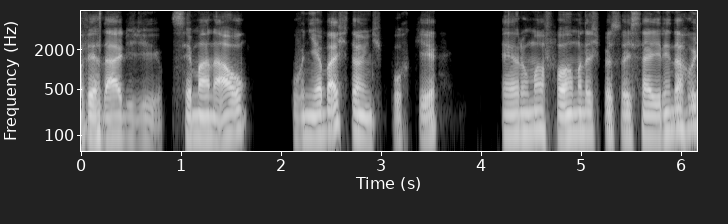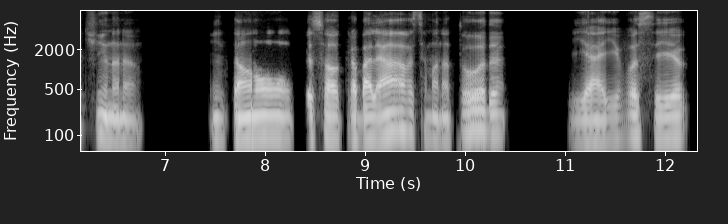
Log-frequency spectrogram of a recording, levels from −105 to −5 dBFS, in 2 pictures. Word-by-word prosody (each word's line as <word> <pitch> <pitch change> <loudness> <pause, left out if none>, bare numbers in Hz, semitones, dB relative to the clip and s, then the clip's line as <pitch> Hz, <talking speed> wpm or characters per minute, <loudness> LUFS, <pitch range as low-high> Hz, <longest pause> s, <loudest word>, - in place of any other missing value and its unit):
verdade, 100 -1 +2
de 90 -1 -10
de 70 - -17
semanal, 100 +4 +3 0.5
unia 100 +1 0
bastante, 105 -8 +2
porque - - -4 0.6
era 105 +1 +1
uma 115 +2 +1
forma 105 +1 +3
das 110 -1 -2
pessoas 100 -1 -3
saírem 100 +2 +1
da 120 - +3
rotina, 110 -7 -3
né. 85 -2 -6 0.7
Então 95 0 0
o 100 -1 +1
pessoal 95 -1 0
trabalhava 95 +6 +2
a - - -7
semana 90 -2 -7
toda 105 - -1 0.6
e 85 +1 -5
aí 85 +2 -2
você 95 0 -2
100 Hz, 125 wpm, -27 LUFS, 95-105 Hz, 0.7 s, semanal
